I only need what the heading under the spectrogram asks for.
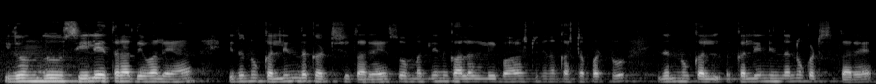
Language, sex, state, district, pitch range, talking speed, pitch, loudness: Kannada, male, Karnataka, Dharwad, 135-145 Hz, 110 wpm, 140 Hz, -24 LUFS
